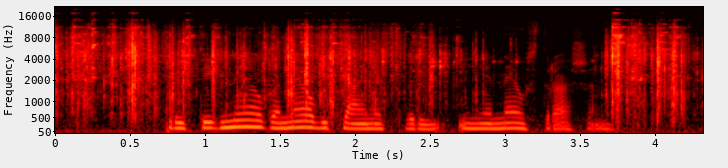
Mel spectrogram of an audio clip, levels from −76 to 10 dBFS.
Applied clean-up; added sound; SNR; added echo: none; Keys jangling; -4 dB; none.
